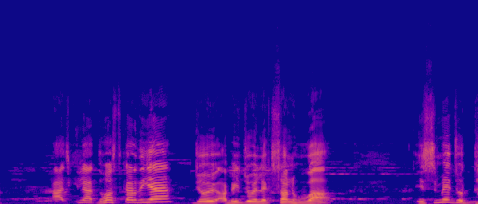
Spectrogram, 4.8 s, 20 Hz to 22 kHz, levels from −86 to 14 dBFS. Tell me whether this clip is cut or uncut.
cut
